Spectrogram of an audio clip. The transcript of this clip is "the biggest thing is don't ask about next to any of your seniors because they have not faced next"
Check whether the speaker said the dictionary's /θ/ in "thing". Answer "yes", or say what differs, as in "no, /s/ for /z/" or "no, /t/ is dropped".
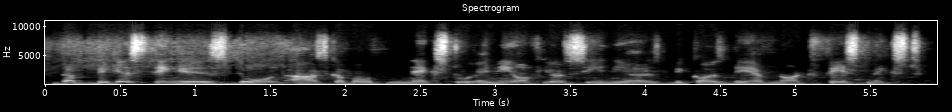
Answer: no, /t/ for /θ/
